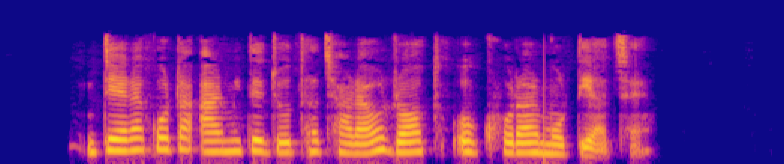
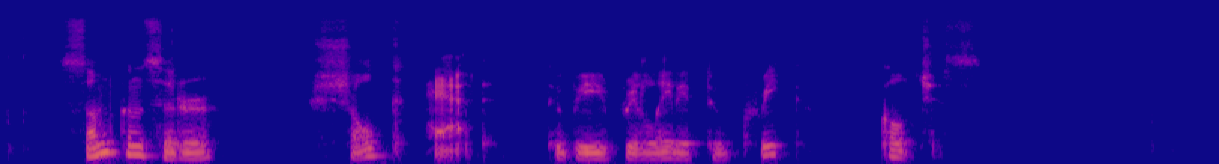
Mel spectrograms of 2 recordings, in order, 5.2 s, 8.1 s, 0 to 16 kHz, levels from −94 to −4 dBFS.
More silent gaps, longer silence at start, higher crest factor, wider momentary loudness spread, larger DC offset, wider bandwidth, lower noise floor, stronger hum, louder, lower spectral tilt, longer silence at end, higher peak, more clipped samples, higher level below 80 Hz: neither; first, 0.6 s vs 0.4 s; second, 16 dB vs 24 dB; second, 11 LU vs 17 LU; neither; second, 8.2 kHz vs 11 kHz; about the same, -89 dBFS vs under -90 dBFS; neither; first, -18 LUFS vs -52 LUFS; about the same, -5 dB/octave vs -6 dB/octave; second, 0.9 s vs 1.65 s; first, -2 dBFS vs -30 dBFS; neither; first, -60 dBFS vs -80 dBFS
